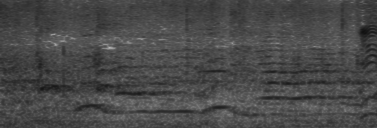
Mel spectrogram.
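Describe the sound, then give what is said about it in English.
Many unwanted and stray dogs barking and whining together in the echoing kennels of a Blue Cross animal rescue centre in Kimpton, a dense, continuous clamor with high wavering yelps over faint murmuring voices. “This is where all the, the dogs, the unwanted, and the strays come in to the Blue Cross, and this is where we hope to change their lives around.”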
